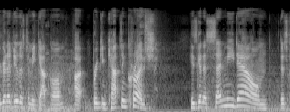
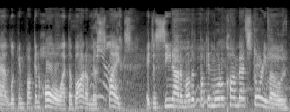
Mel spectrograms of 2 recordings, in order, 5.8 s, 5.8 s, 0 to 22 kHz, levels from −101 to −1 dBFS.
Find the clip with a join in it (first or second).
first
